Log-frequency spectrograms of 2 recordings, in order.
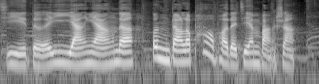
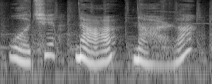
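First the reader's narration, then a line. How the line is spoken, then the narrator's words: Whispered. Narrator (Chinese): 琪琪小声的告诉泡泡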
